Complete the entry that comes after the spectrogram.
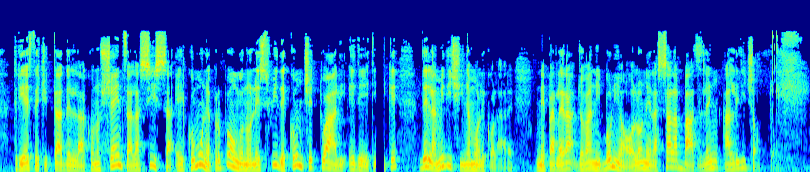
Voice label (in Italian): Rai Radio 1 gr regionale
